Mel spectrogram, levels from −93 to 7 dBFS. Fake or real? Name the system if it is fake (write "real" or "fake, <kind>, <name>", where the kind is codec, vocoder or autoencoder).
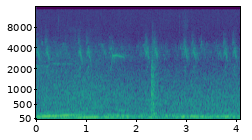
real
